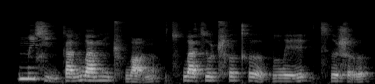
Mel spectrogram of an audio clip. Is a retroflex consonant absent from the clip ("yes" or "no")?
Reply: no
